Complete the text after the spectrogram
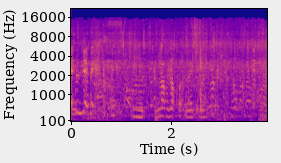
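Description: Water pours from a bowl into a pot.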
